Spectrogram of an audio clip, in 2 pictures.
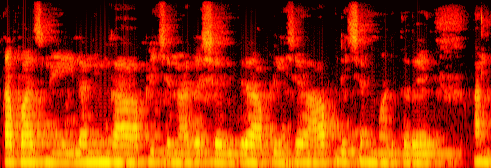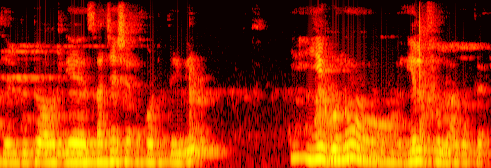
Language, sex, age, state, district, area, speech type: Kannada, male, 60+, Karnataka, Kolar, rural, spontaneous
